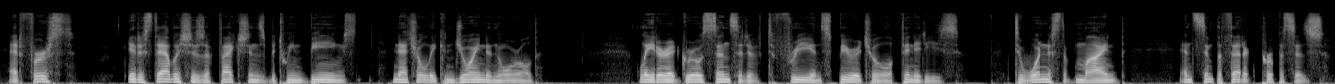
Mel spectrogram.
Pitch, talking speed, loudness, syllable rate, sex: 100 Hz, 125 wpm, -19 LUFS, 5.3 syllables/s, male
